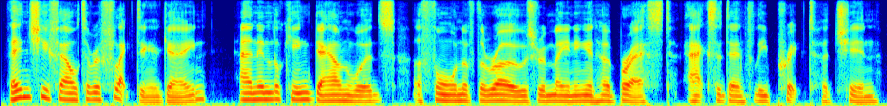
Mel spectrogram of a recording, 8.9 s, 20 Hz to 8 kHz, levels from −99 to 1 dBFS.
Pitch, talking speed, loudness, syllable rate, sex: 125 Hz, 155 wpm, -20 LUFS, 4.4 syllables/s, male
